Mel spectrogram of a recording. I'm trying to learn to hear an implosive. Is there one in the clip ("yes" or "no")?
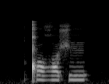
no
